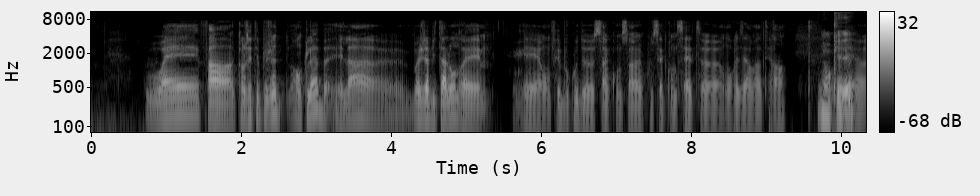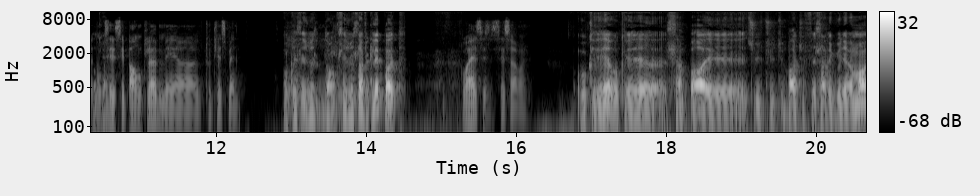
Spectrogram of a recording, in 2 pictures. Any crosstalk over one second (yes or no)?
yes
